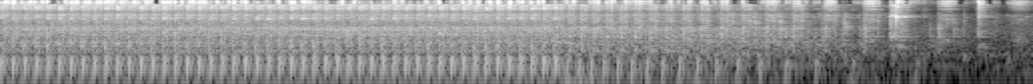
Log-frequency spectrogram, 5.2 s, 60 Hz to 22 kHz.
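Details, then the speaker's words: 1951 Briggs & Stratton single-cylinder barn-find engine on first run: pops along evenly at about three and a half beats a second, then winds down smoothly; no smoke when revved, healthy normal running. "But no, I'm happy with that. It's not every day you pick up a nice vintage motor and it actually works."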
